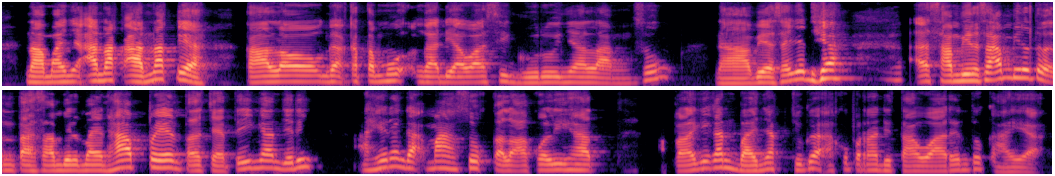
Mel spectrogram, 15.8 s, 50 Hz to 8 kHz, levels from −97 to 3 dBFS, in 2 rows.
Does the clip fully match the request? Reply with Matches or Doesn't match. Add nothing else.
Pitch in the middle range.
Matches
